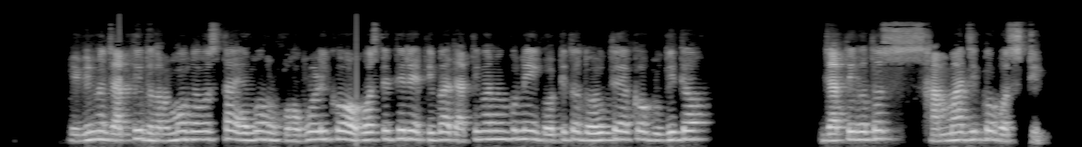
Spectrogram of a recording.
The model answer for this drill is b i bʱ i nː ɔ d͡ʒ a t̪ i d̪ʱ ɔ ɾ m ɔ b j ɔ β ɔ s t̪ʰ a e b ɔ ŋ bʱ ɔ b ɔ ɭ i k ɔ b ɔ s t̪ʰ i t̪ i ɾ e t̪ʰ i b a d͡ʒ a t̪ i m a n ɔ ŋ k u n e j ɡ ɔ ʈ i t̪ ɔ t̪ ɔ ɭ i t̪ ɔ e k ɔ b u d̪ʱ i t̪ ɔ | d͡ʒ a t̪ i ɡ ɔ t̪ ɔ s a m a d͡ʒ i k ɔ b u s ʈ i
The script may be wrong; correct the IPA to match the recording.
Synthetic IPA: b i bʱ i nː ɔ d͡ʒ a t̪ i d̪ʱ ɔ ɾ m ɔ b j ɔ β ɔ s t̪ʰ a e b ɔ ŋ bʱ ɔ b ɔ ɭ i k ɔː b ɔ s t̪ʰ i t̪ i ɾ e t̪ʰ i b a d͡ʒ a t̪ i m a n ɔ ŋ k u n e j ɡ ɔ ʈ i t̪ ɔ d̪ ɔ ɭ i t̪ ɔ e k ɔ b u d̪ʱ i t̪ ɔ | d͡ʒ a t̪ i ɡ ɔ t̪ ɔ s a m a d͡ʒ i k ɔ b ɔ s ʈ i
